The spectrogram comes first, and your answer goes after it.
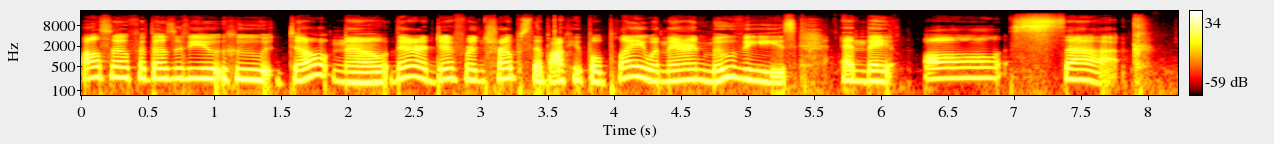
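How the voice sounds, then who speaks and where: A woman with an American accent speaks in an unremarkable speaking voice, fairly high-pitched for a woman, with ordinary pitch variation and very even loudness. The recording is very clean and dry, close with no echo, over a silent background. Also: fairly slow pace. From Southeast Texas. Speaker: podcaster. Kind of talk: interview. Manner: casual, filler-heavy.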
